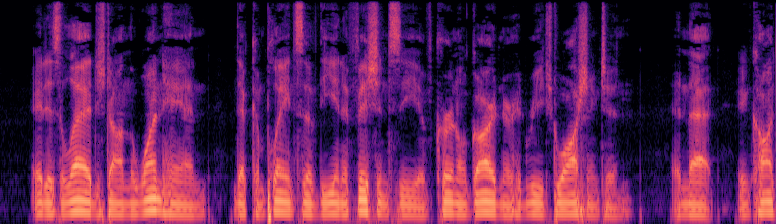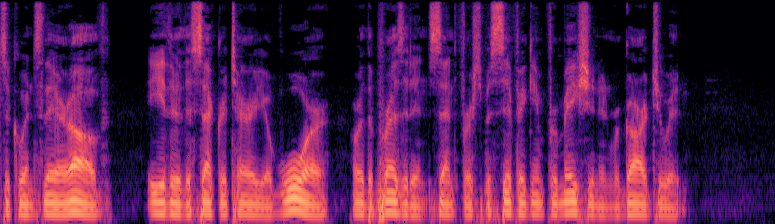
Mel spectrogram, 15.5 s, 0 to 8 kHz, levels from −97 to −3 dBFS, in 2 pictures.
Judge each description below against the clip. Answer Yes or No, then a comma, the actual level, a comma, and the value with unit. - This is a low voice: Yes, very low, 90 Hz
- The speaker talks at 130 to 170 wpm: Yes, average, 150 wpm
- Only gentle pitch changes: Yes, narrow, 2.2 semitones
